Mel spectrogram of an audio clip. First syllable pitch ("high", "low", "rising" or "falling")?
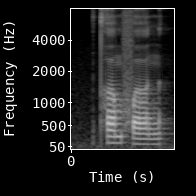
high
